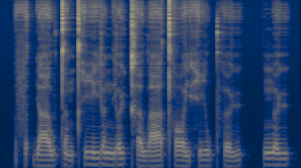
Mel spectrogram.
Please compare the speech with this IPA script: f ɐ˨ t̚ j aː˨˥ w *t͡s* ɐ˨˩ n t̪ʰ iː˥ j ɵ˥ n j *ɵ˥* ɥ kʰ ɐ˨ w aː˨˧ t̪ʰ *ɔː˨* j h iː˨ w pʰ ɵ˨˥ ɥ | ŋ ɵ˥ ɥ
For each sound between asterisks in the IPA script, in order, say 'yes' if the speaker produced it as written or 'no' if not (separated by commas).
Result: no, yes, yes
